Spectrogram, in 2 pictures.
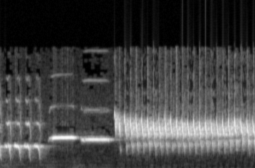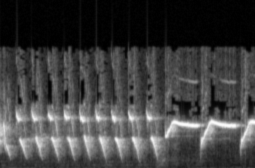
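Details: Belgian canary song with many different notes gliding one into another: a quick rapid-note opening, a brief pure whistle, a long rolling trill, then a series of steep downward-swept notes and three rising high whistles at the end.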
